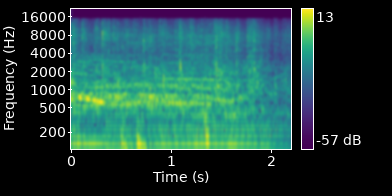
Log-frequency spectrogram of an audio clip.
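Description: A large crowd applauds steadily and loudly, a dense wash of clapping with some cheering mixed in, filling the whole short stretch.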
